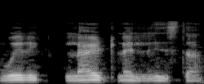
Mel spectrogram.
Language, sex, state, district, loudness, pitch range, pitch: Konkani, male, Goa, North and South Goa, -21 LUFS, 90-105 Hz, 100 Hz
